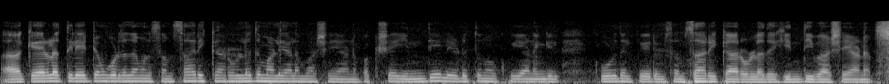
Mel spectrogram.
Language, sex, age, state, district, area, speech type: Malayalam, male, 18-30, Kerala, Kasaragod, urban, spontaneous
